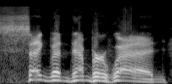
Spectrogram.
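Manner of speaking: booming slow announcer voice; fighting game announcer. Acted. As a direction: call it out like an arena announcer. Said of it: "this announcer voice".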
